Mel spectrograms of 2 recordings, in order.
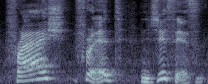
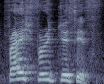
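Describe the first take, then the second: First: Each sound is said slowly and clearly. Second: The sounds are mumbled and run together. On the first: The speaker calls it right. "이렇게 천천히" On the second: The speaker calls it wrong. "이렇게 발음 닫고 읽을 겁니다"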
